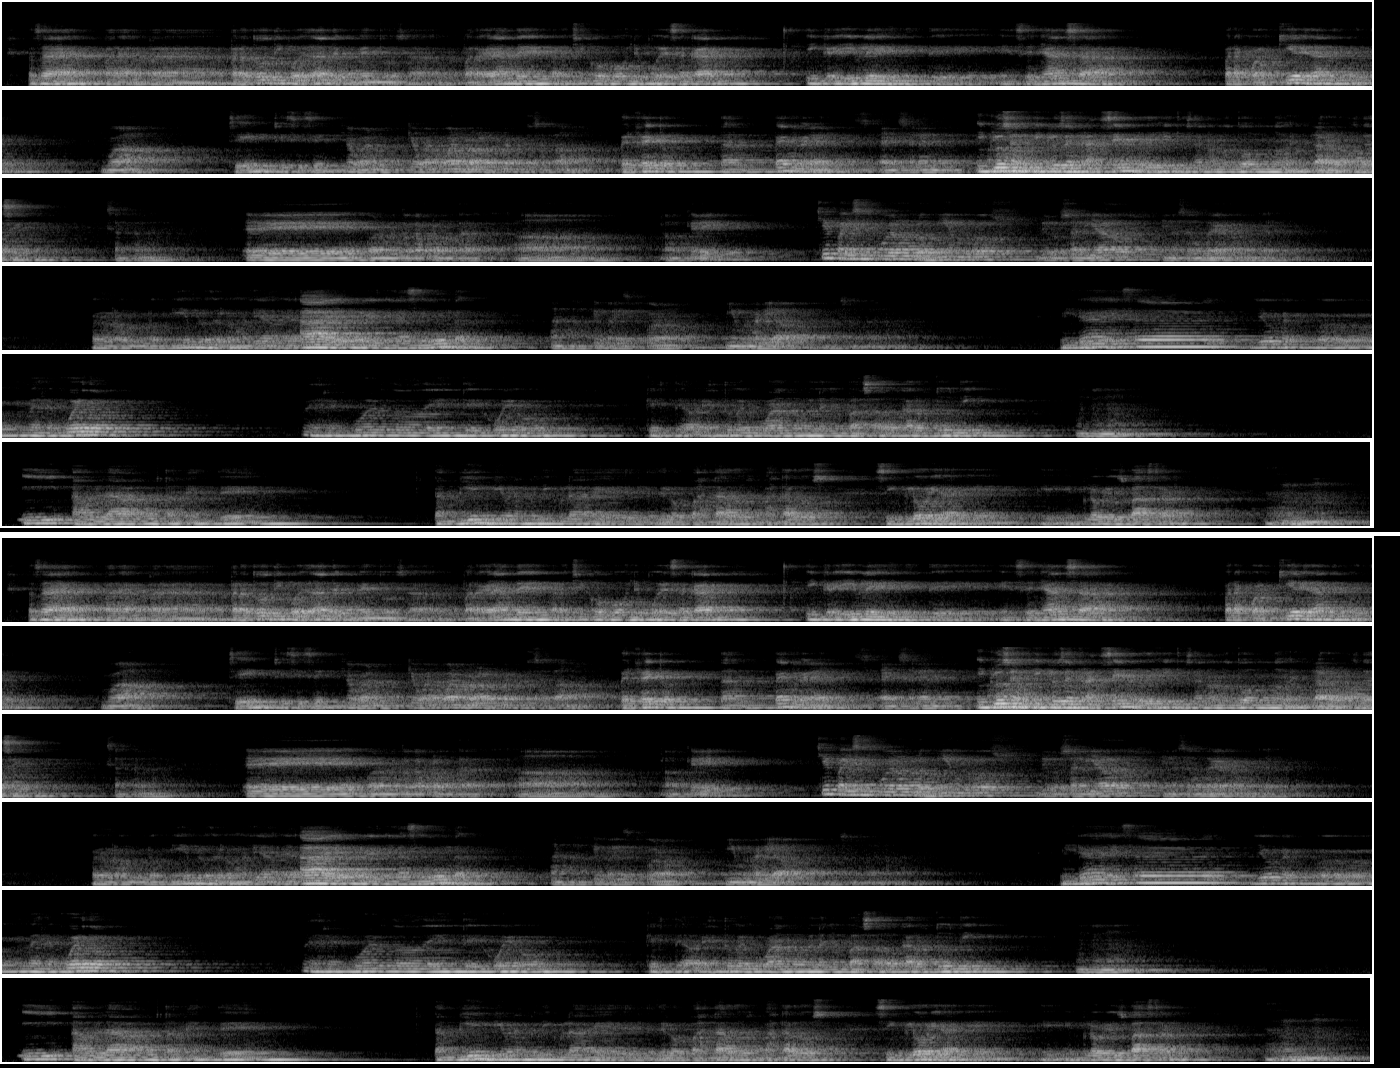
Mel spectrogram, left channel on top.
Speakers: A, on the right (about 70°); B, on the left (about 65°).
A: O sea, para, para, para todo tipo de edad, te comento. O sea, para grandes, para chicos, vos le podés sacar increíbles este, enseñanza para cualquier edad, te cuento.
B: Wow.
A: Sí, sí, sí, sí.
B: Qué bueno, qué bueno. Bueno, pero la respuesta está acertada, ¿no?
A: Perfecto. Está perfecto.
B: Muy bien, ex- excelente.
A: Incluso
B: Am,
A: en, incluso en francés me lo dijiste, o sea, no, no todo el mundo me,
B: Claro,
A: me responde así.
B: exactamente. Eh, bueno, me toca preguntarte. am, ok. ¿Qué países fueron los miembros de los aliados en la Segunda Guerra Mundial?
A: Bueno, lo- los miembros de los aliados. eh, ah, eh, pero en, en la segunda.
B: Ajá, ¿qué países fueron miembros aliados en la Segunda Guerra Mundial?
A: Mira, esa. Yo me, ah, me recuerdo. Me recuerdo de este juego que este- ah, estuve jugando el año pasado, Call of Duty,
B: Ujú,
A: y hablaba justamente. También vi una película eh, de, de los bastardos, bastardos sin gloria, eh, eh, Inglourious Bastard. Ah,
B: ujú,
